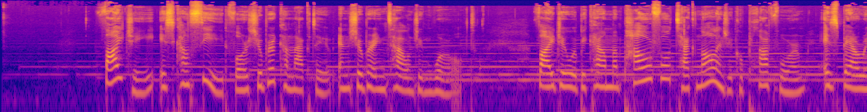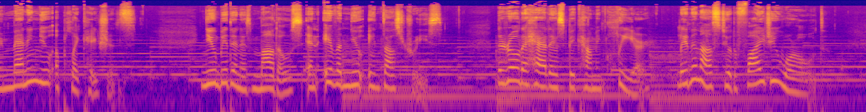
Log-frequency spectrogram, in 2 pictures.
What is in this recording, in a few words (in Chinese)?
英文配音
